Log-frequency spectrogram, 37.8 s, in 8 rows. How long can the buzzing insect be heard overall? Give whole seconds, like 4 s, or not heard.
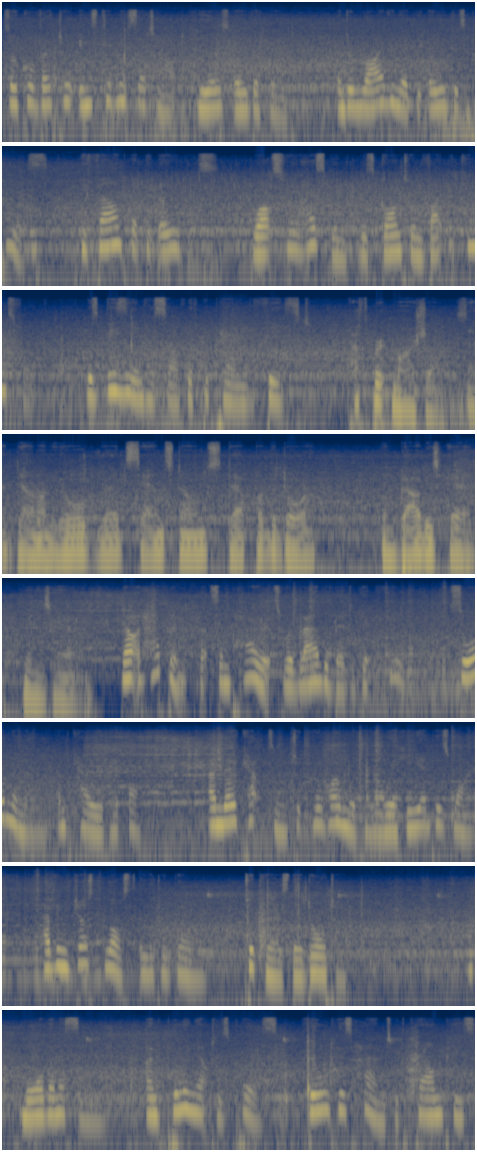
38 s.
